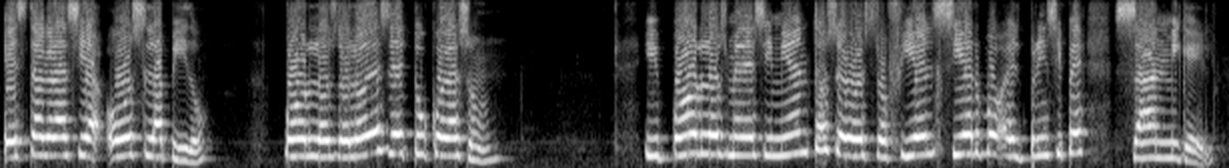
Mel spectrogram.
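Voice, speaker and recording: A woman with a high, light voice leads a prayer, taking each verse at an unhurried, deliberate pace. Her recitation is measured and devotional, with the steady cadence of someone reading a litany aloud. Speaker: prayer leader.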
